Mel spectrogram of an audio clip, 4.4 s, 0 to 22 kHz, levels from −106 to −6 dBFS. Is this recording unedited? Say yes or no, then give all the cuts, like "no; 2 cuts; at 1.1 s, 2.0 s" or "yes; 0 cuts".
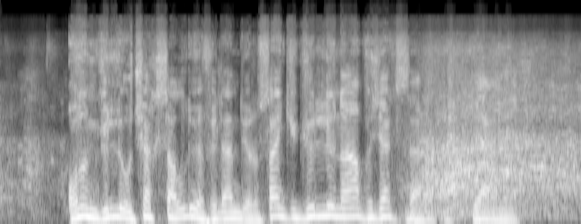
yes; 0 cuts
